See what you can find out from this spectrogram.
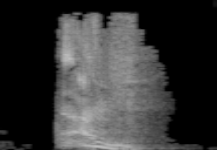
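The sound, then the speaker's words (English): A man's voice imitates an involuntary angry groan: one rough, breathy vocal sound lasting about a second. It swells to loud, dips in pitch, then tails off, with no words spoken. “One scholar described this as an involuntary groan came out of Jesus. I tend to think of Jesus standing there and going”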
